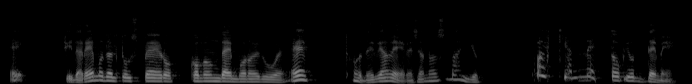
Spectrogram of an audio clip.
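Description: A man's voice: fairly high pitch, huge pitch swings, normal speed, a little mellow, voice pushed up, full character voice. A man voicing a jovial, effusive elderly bishop who gushes with exclamations in a raised voice. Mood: teasing. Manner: exclamatory, gushing.

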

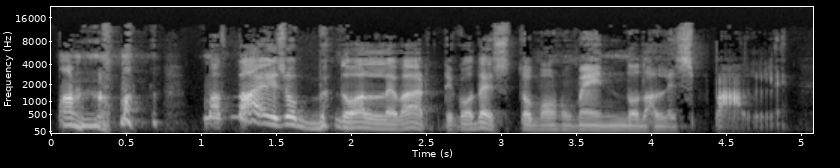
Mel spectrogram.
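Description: A brisk aristocratic prince teases and scolds with amusement, as a male reader plays him. The voice is low with a husky grain. He speaks with lively rises. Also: heavily acted. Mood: mocking. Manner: teasing, brisk. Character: brisk mocking middle-aged male prince.

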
